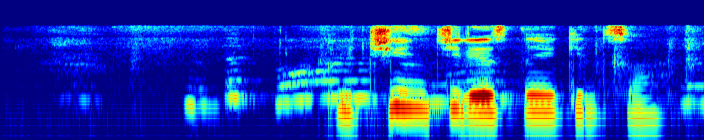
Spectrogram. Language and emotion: Russian, neutral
